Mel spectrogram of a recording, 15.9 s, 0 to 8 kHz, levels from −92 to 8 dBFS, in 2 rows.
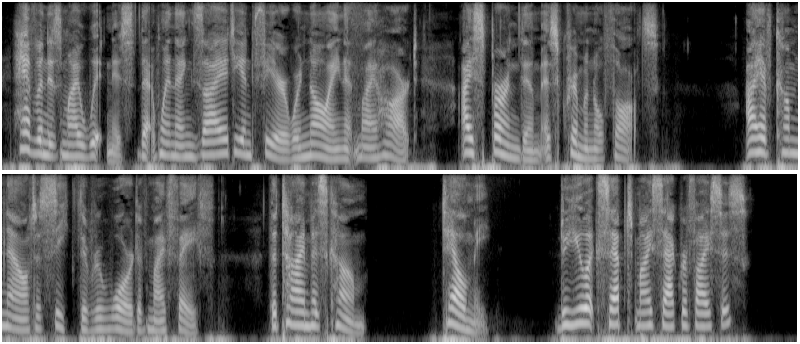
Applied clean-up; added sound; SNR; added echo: neural mask model Resemble Enhance denoiser.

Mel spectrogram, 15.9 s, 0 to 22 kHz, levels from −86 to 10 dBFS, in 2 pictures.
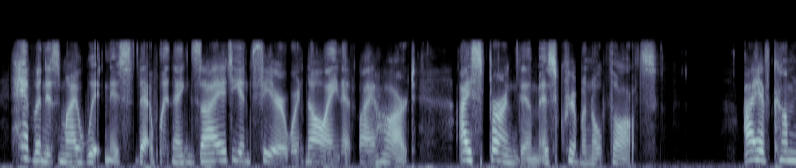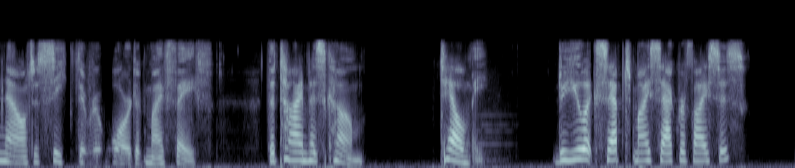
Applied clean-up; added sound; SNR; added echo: neural diffusion model UNIVERSE++.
